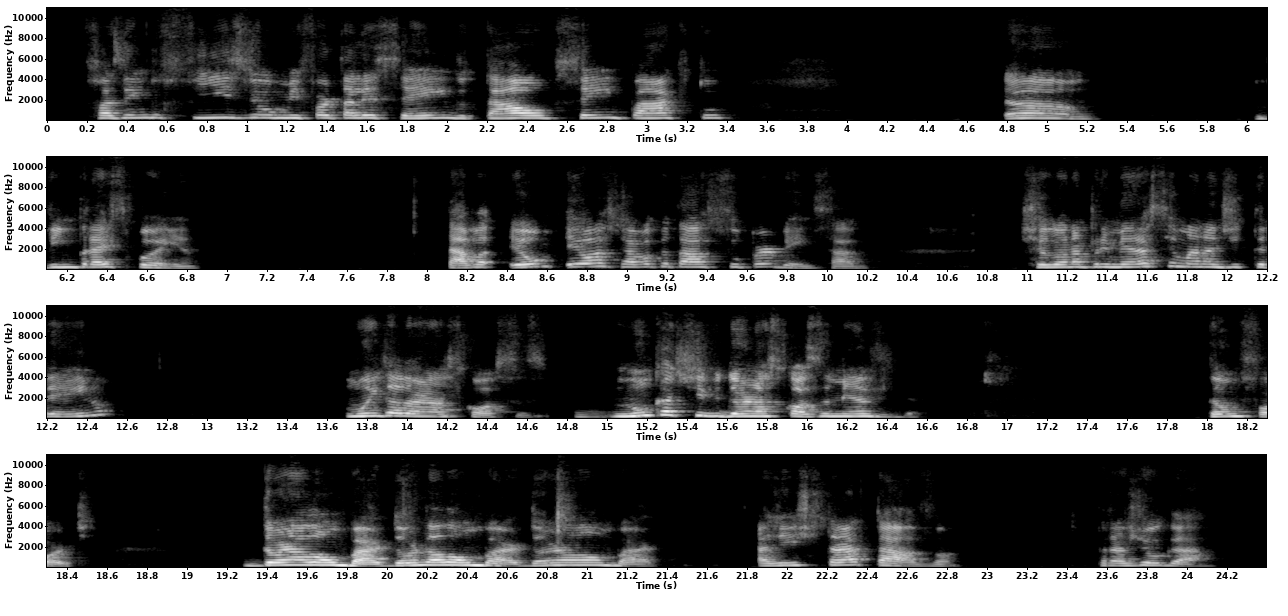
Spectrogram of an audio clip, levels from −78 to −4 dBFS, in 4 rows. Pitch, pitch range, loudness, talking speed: 230 Hz, 185-250 Hz, -21 LUFS, 140 wpm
